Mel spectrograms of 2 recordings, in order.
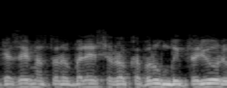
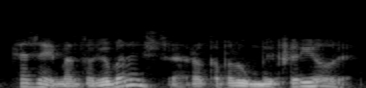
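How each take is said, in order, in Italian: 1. Le parole vengono lette ad alta voce. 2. Le parole vengono lette piano, con sentimento. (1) "Più forte, per cortesia" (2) "Piano, con un po' di sentimento"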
